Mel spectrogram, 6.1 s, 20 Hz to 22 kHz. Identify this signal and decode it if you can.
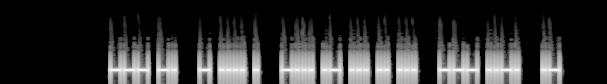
Morse code, heard as a keyed tone, about 34 wpm, 700 Hz. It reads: ON THE BASIS OF A
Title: Sets of 5 Words Encore 35wpm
